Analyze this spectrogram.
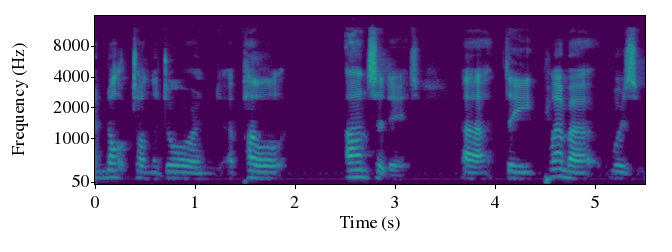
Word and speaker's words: Powell: Anthony Powell, you'll note I'm pronouncing it. Powell was so snooty that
